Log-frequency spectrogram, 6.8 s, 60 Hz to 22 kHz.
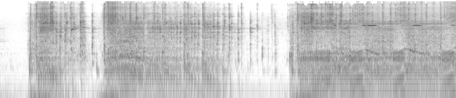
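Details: Stihl BG 65C leaf blower after primer bulb replacement: a couple of pulls, then it catches and holds a steady, smooth high-pitched run without stumbling. Normal start and run.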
